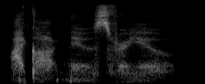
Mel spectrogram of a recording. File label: asmr girl i got news for you; asmr ringtones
